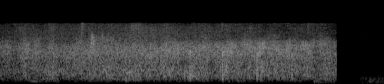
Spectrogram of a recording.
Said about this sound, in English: So I know it's a little bit unusual for us, but why don't we welcome Doug Wilson this morning with a Westminster round of applause.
